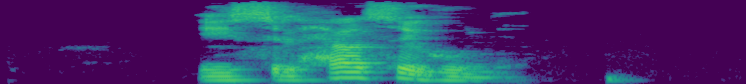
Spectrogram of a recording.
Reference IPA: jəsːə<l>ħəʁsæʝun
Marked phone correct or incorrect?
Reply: correct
